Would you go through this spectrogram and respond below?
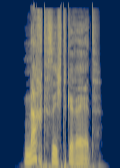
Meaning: nightscope (night vision device)
- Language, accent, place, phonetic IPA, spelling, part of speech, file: German, Germany, Berlin, [ˈnaxtzɪçtɡəˌʁɛːt], Nachtsichtgerät, noun, De-Nachtsichtgerät.ogg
